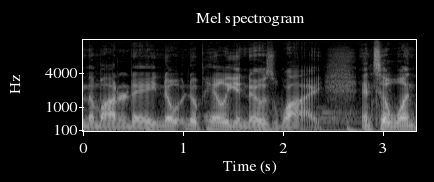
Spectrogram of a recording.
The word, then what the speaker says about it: Palia: it is attached to the wiki palia is pronounced paleo is derived from the Greek for old referring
